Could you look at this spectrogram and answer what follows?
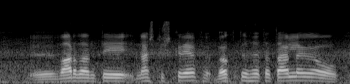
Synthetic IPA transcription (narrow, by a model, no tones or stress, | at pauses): vaɾðant̪ɪnajst̪ʏskɾɛːvvœknʏθɛht̪ːat̪aːɣlɛɣaɔɣ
